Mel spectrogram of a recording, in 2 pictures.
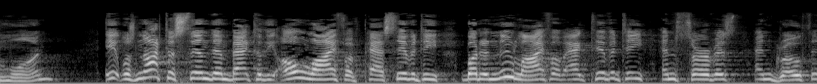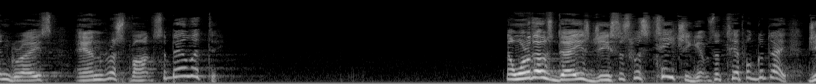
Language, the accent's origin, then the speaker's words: English; Troy, United States; Now, when I grew up in Troy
